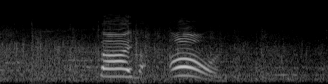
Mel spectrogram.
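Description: A young woman shouts loudly twice.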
